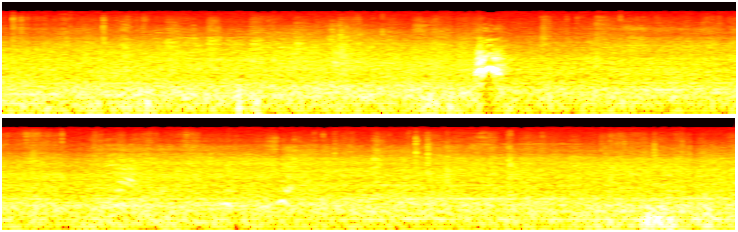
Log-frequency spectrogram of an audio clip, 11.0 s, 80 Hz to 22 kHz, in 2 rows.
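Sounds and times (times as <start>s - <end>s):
road traffic: 0.0s - 11.0s
wind: 0.0s - 11.0s
large dog barking: 3.5s - 3.8s.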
